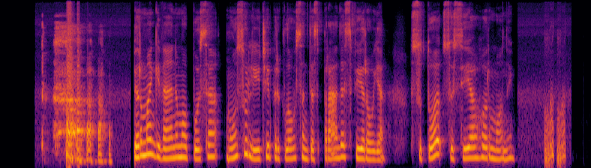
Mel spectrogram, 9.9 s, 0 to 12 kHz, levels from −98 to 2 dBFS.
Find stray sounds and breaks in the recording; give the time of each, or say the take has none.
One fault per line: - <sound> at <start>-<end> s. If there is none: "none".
- laugh at 0.7-1.9 s
- laugh at 9.1-9.4 s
